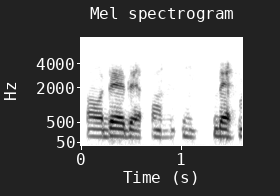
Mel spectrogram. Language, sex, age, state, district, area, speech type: Bodo, female, 45-60, Assam, Udalguri, rural, conversation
